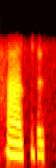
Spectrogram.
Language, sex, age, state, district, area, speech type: Malayalam, female, 30-45, Kerala, Kannur, urban, conversation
